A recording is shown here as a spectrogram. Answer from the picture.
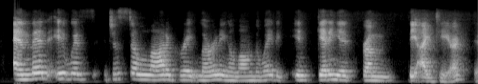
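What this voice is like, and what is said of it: New York accent. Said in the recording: “there's the New York accent coming out”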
